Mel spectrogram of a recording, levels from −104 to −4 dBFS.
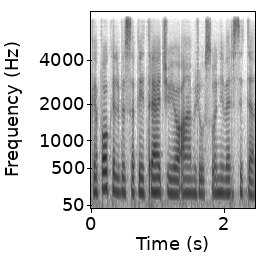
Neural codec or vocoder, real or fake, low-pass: codec, 16 kHz, 0.7 kbps, FocalCodec; fake; 7.2 kHz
